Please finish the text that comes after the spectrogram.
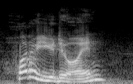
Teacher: see my voice is up and then goes down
